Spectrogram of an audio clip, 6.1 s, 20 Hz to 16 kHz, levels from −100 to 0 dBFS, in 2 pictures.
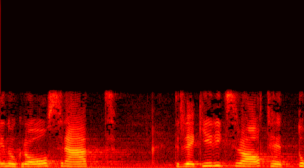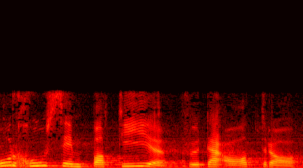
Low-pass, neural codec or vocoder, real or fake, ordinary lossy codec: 7.2 kHz; none; real; MP3, 96 kbps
